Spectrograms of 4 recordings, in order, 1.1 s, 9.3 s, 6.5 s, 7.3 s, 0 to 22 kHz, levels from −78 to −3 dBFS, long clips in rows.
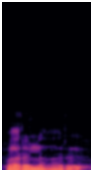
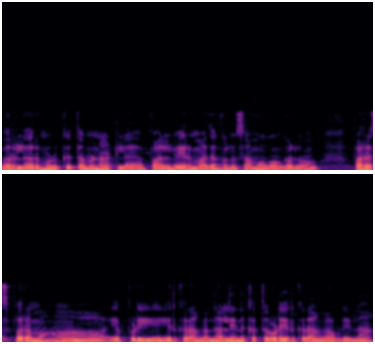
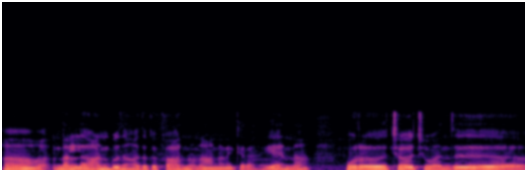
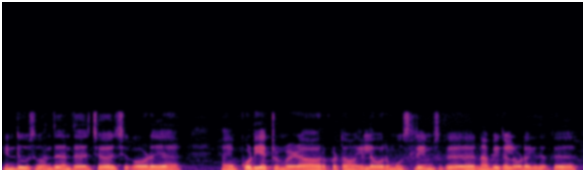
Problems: none marked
